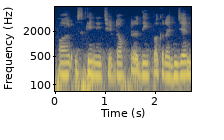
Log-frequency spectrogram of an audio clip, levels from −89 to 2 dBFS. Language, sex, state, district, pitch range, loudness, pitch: Hindi, female, Jharkhand, Sahebganj, 165-175 Hz, -16 LUFS, 170 Hz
